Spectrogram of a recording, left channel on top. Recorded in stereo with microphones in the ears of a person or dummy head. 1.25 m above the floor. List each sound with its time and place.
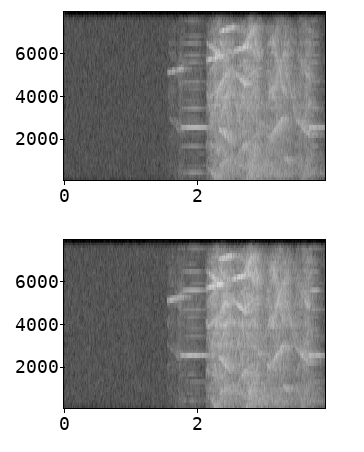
1.5 s a squeak: 20° right (ahead or behind), 1.3 m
